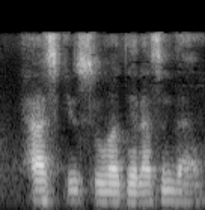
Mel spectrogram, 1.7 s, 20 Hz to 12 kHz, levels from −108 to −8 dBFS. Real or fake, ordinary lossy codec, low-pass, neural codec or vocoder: fake; AAC, 32 kbps; 7.2 kHz; codec, 16 kHz, 1.1 kbps, Voila-Tokenizer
